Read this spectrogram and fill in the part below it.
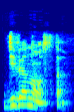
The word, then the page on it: devjanosto: Russian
